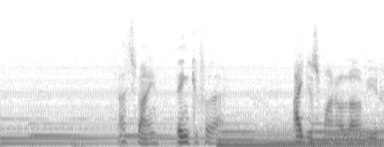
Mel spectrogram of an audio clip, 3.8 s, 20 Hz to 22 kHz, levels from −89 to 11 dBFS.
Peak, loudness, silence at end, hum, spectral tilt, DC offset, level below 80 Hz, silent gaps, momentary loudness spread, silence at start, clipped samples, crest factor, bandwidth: -18 dBFS; -38 LUFS; 0 s; none; -8.5 dB/octave; under 0.1%; -54 dBFS; none; 13 LU; 0 s; under 0.1%; 18 dB; 12 kHz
